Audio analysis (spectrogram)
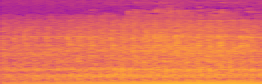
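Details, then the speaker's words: High-mileage VW Passat DSG diesel at idle: busy, uneven metallic rattle over the firing beat from the flywheel end. The owner suspects the dual mass flywheel; the noise was absent on the test drive and first moves, so the cause is unconfirmed. "i'm going to say that's dual mass flywheel unless there's something else rotational that i could have upset"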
